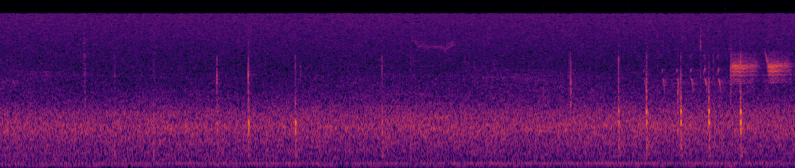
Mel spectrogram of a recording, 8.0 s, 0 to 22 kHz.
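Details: Pileated woodpecker chipping a big hole in a dead tree, possibly a nest, on a spring day, 30 March 2018, Vancouver BC, Canada: sharp, irregular taps bunching up toward the end, over a steady low hum and background rumble.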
